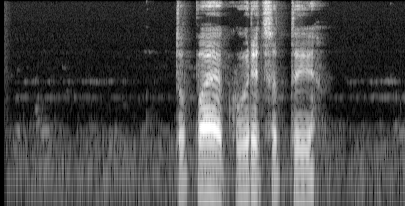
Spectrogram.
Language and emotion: Russian, neutral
